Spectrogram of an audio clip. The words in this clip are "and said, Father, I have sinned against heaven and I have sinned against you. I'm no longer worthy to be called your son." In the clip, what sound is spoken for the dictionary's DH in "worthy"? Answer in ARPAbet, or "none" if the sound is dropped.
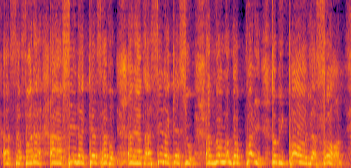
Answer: none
